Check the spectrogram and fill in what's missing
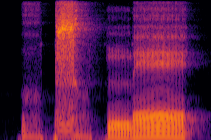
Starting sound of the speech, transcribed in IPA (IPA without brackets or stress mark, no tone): o̤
